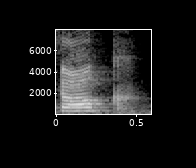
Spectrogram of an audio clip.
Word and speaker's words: talk: टॉक TALK। हाँ, L silent है।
